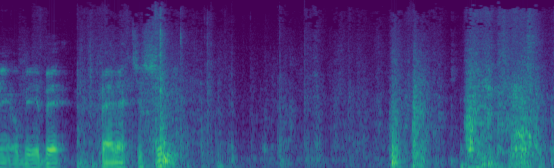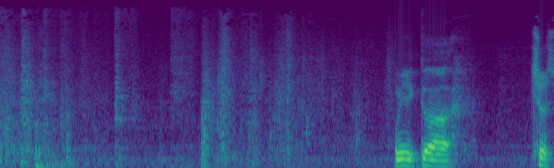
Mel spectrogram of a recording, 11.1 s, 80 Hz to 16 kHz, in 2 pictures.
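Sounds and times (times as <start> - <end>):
cardboard rustling scrape: 0.8 - 6.4.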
